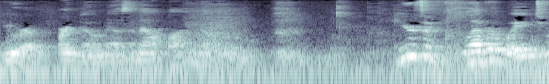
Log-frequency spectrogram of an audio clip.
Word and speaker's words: albino: are known as an albino here's a clever way to remember how to say it and here it goes a guy like me named al said by no means should you be ashamed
